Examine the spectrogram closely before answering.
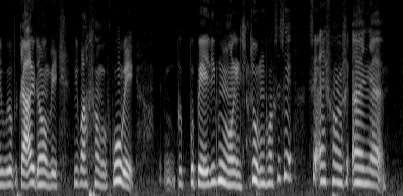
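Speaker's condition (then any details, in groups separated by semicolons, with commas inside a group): Cerebral palsy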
